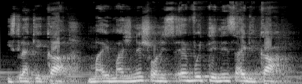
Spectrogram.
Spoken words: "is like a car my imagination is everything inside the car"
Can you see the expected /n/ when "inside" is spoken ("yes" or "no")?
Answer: yes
